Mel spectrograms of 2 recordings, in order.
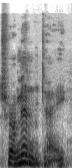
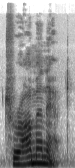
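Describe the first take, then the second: First: The word is pronounced in an Italian-sounding way. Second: The word is pronounced in a plain English way. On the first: The speaker calls it wrong. "giving it an Italian pronunciation" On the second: The speaker calls it right. "it's Traminette"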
